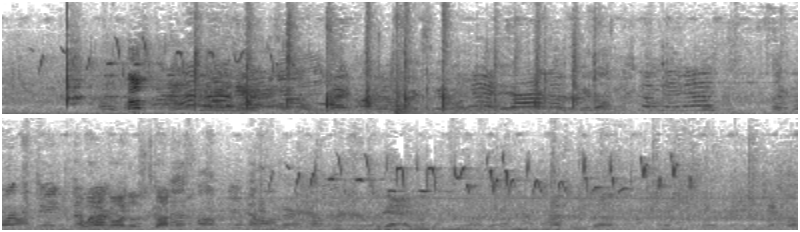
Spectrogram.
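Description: Players shout and call out across an open field.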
